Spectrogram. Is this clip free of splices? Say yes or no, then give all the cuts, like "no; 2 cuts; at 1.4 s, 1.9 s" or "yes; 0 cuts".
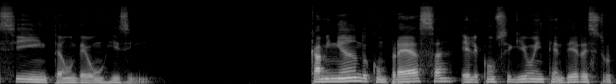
yes; 0 cuts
